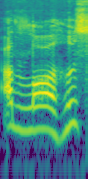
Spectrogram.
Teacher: तो ये अल्लाह दो मोटा करना है, अल्लाहु, हा को मोटा करना है, सीने से निकालना है हा को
